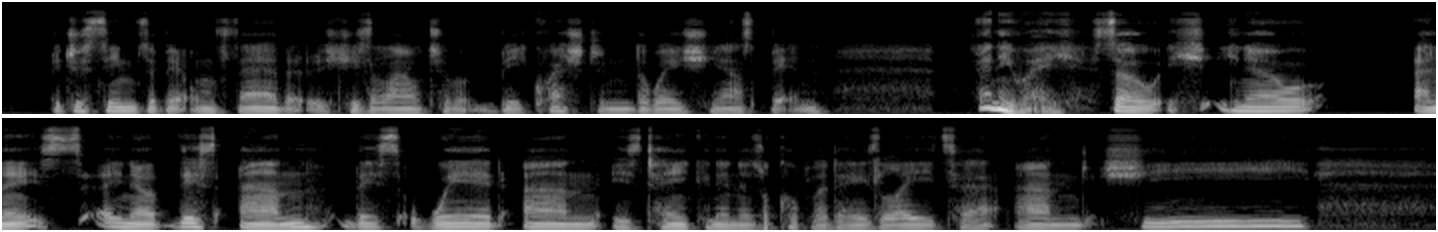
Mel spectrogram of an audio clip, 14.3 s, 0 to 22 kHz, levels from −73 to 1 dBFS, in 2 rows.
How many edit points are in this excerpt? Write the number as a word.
two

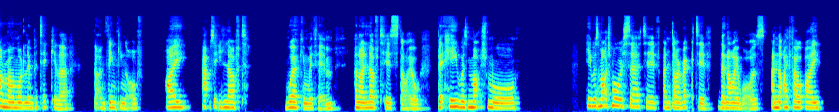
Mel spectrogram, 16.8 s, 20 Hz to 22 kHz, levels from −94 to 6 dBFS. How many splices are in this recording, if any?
zero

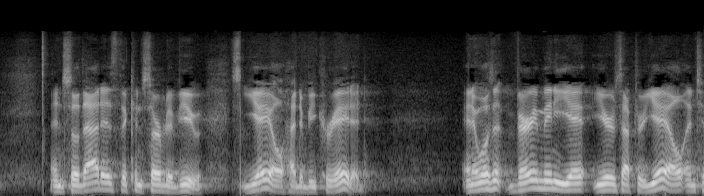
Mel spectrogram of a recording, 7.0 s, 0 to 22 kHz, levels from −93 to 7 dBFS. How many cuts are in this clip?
one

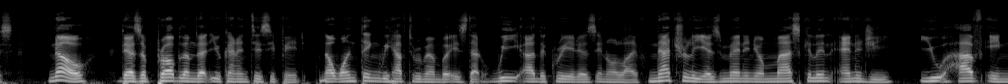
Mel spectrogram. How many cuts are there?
two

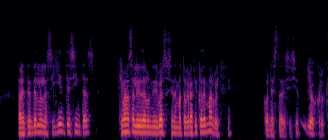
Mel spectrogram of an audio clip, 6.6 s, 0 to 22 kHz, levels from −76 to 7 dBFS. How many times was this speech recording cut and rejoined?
one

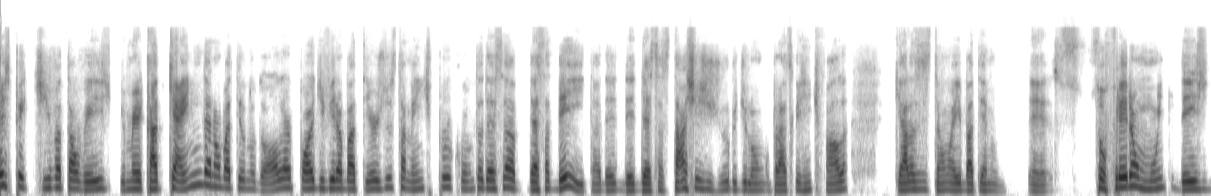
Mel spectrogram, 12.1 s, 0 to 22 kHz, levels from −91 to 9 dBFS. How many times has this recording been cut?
one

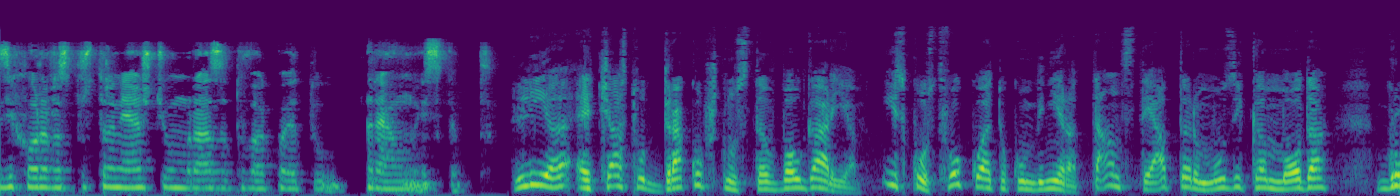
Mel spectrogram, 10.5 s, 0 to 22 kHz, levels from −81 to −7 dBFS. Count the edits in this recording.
zero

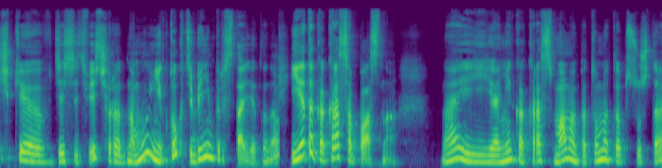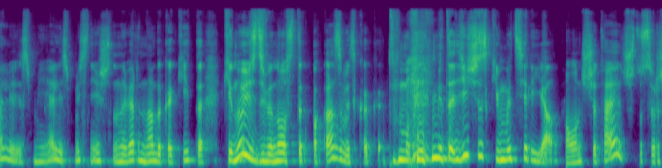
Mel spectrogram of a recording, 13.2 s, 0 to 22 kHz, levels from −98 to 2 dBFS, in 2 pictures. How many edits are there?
two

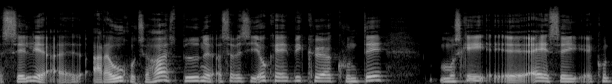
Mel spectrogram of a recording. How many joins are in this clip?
zero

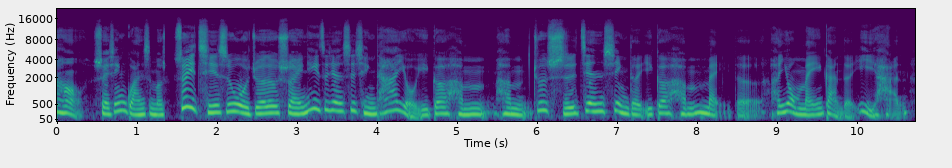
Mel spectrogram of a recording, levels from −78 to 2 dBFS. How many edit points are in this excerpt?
two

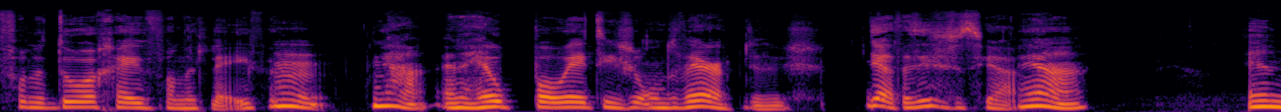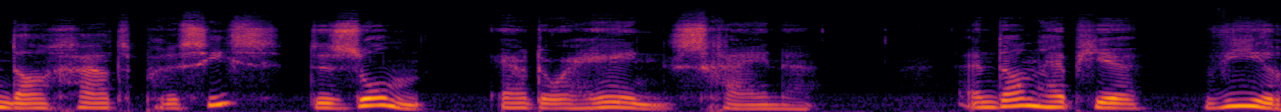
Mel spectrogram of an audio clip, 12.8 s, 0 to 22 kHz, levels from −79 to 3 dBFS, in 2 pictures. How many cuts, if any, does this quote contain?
zero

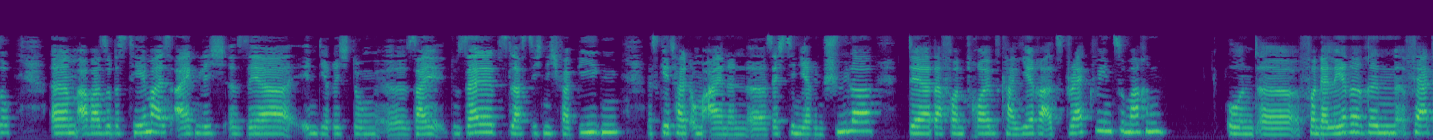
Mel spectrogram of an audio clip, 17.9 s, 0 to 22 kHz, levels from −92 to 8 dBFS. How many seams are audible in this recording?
zero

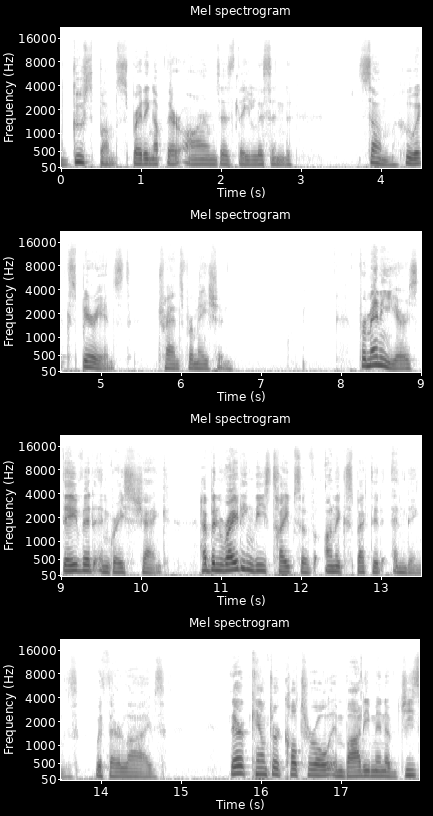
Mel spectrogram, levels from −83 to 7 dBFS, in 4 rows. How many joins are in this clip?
zero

